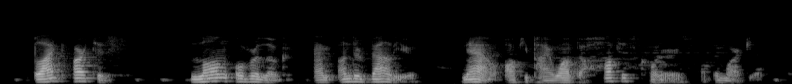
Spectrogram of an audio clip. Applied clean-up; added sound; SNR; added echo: classical method Wiener filter.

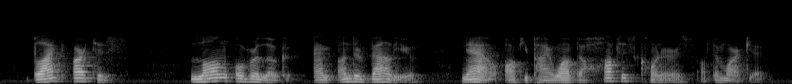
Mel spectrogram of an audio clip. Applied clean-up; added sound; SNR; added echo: none; none; none; none.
